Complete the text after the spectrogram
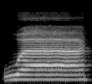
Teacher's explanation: ريض and make dot heavy too. Wa two counts long and circle your lips for wow always when you're saying wow because this is its makhraj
